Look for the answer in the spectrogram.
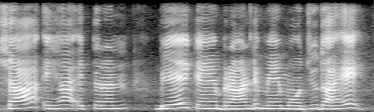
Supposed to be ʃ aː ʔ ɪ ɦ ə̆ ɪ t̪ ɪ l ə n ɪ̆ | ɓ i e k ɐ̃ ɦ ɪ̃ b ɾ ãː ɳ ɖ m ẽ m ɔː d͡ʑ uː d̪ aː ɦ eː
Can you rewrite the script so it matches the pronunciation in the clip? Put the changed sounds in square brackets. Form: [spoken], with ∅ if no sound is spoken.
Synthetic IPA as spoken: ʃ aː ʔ ɪ ɦ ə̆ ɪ t̪ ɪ [ɾ] ə n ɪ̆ | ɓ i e k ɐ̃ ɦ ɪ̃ b ɾ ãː ɳ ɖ m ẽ m ɔː d͡ʑ uː d̪ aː ɦ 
